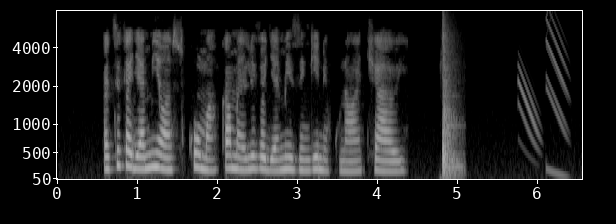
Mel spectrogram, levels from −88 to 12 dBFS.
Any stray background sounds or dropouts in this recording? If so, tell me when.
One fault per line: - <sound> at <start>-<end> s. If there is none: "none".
- thud at 4.8-5.1 s
- chirp at 5.8-6.4 s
